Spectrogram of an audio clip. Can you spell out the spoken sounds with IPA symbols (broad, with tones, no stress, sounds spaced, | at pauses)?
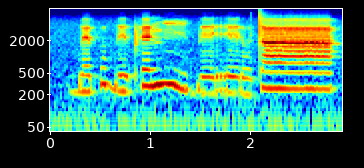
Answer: b ɛ˨ p ʊ˦ b e˨ pʰ ɛ˦ ŋ iː˦˨ b eː˨ r e˨ ɾ ʊ˨ t aː˦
